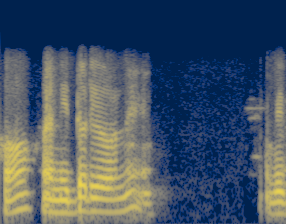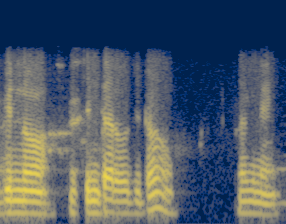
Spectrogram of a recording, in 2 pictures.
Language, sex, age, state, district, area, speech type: Odia, male, 45-60, Odisha, Koraput, urban, conversation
